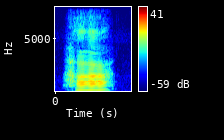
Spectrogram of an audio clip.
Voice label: "háa", Apatani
